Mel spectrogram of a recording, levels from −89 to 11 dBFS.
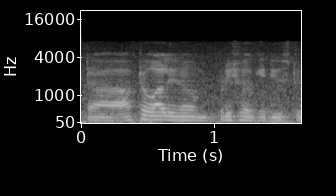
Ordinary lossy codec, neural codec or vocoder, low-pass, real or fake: none; none; 7.2 kHz; real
